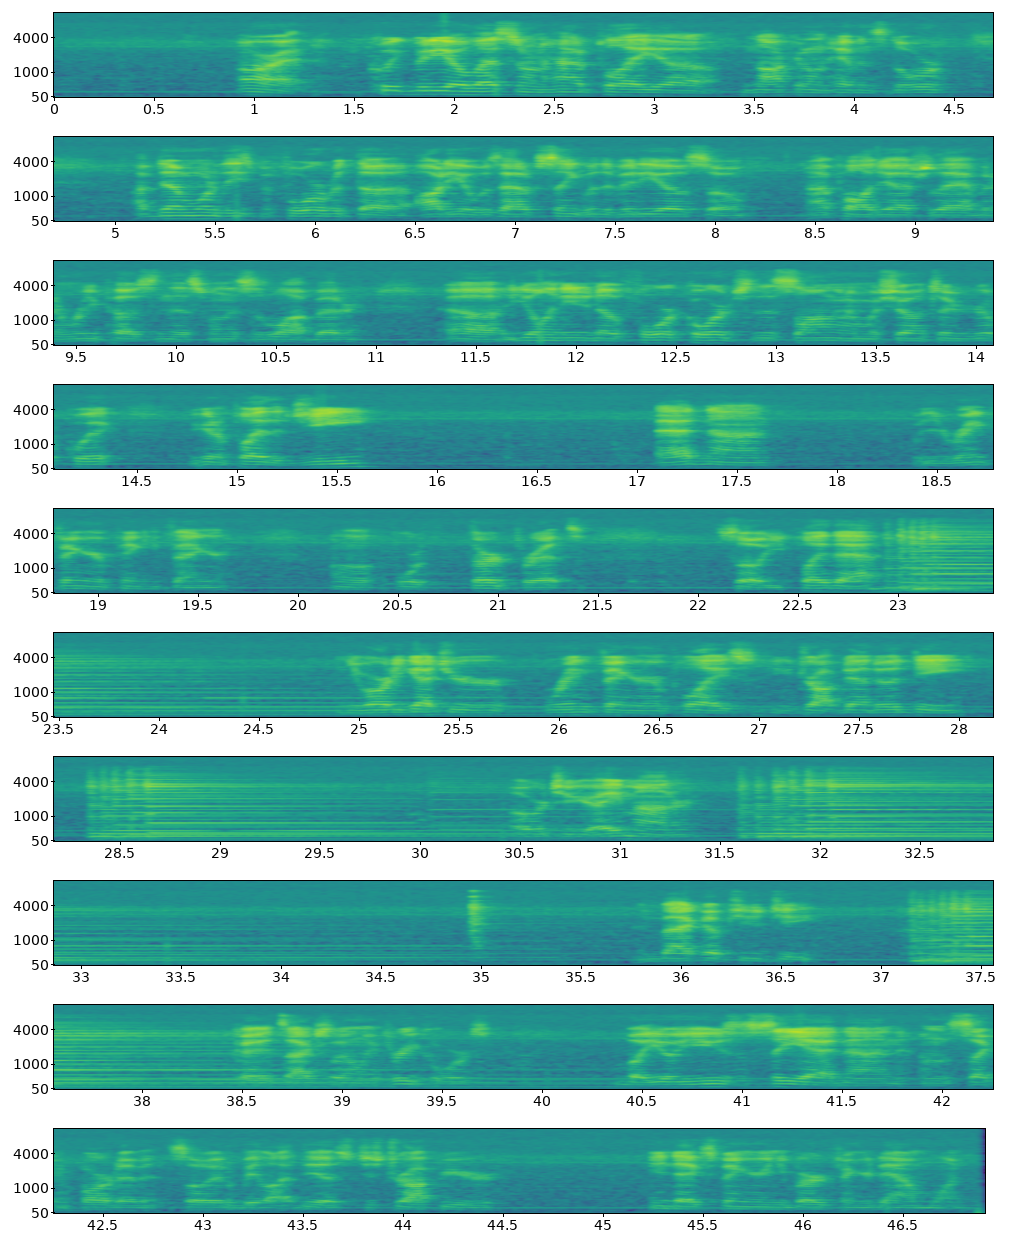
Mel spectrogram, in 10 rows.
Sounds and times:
Speech: 1.0s - 15.8s, 17.1s - 17.8s, 18.4s - 23.0s, 25.0s - 28.1s, 30.5s - 31.5s, 35.8s - 36.8s, 38.5s - 44.6s, 45.3s - 46.9s
Music: 22.9s - 26.2s, 28.4s - 35.5s, 37.2s - 40.5s.

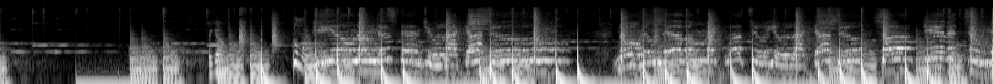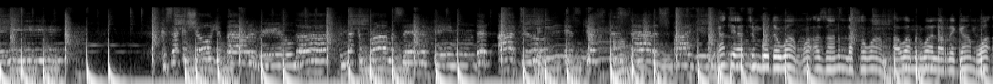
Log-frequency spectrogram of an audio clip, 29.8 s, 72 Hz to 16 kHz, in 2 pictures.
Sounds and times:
Music: 0.0s - 29.7s.

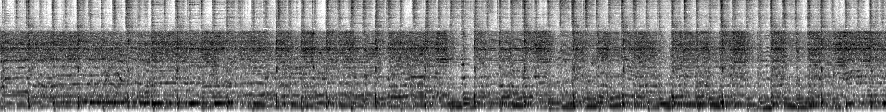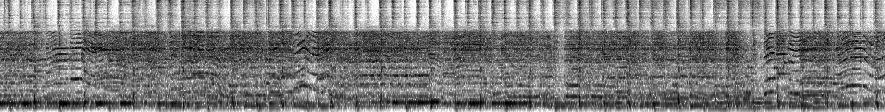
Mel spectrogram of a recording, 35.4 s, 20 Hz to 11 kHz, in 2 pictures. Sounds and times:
Electric guitar: 0.0s - 35.4s.

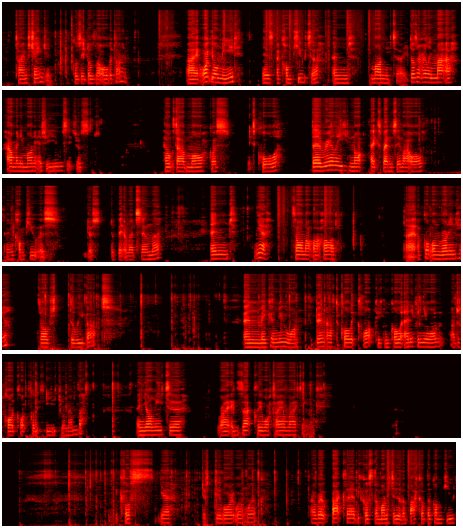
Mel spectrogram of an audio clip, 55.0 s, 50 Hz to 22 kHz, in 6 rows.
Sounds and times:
Speech: 0.3s - 2.6s, 3.7s - 11.1s, 12.4s - 14.8s, 15.4s - 17.7s, 18.4s - 21.6s, 22.6s - 25.2s, 26.4s - 29.8s, 32.4s - 38.4s, 39.4s - 40.4s, 41.1s - 43.2s, 48.1s - 51.2s, 52.1s - 54.9s.

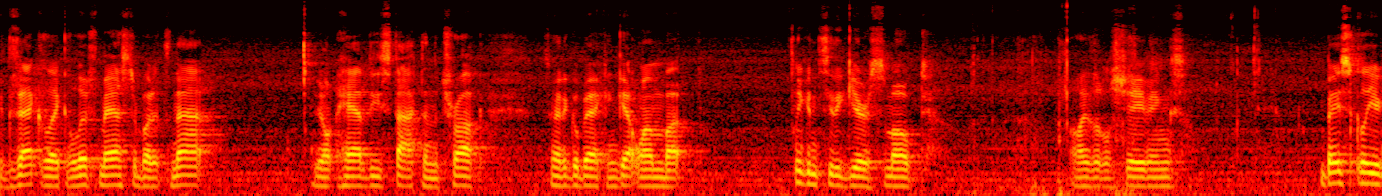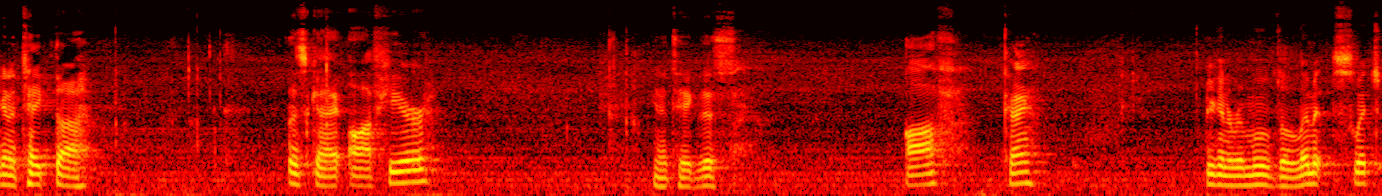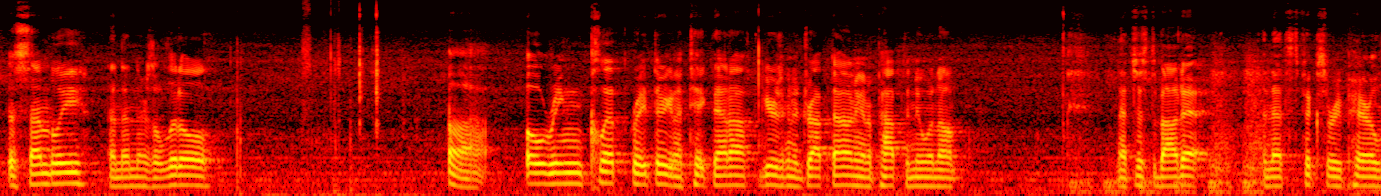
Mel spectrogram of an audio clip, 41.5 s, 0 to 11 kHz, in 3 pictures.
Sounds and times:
Speech: 0.0s - 2.2s, 3.0s - 7.0s, 7.9s - 9.5s, 10.6s - 12.0s, 13.2s - 14.8s, 16.7s - 18.3s, 20.3s - 21.4s, 22.8s - 24.4s, 25.8s - 29.8s, 32.1s - 37.3s, 38.8s - 41.4s.

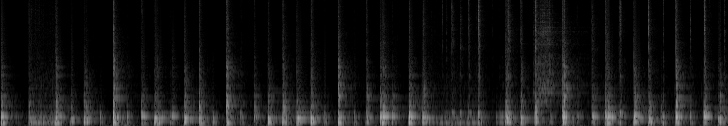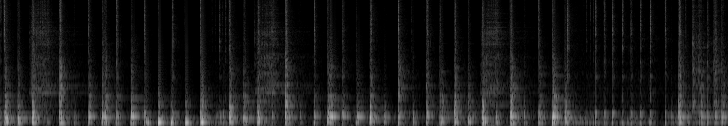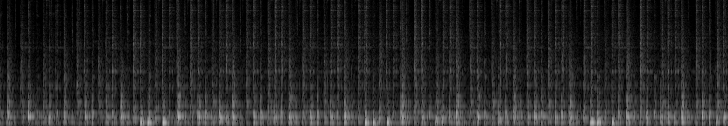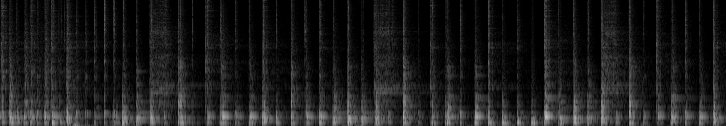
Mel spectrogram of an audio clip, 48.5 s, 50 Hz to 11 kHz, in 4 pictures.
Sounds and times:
Music: 0.0s - 48.5s.

